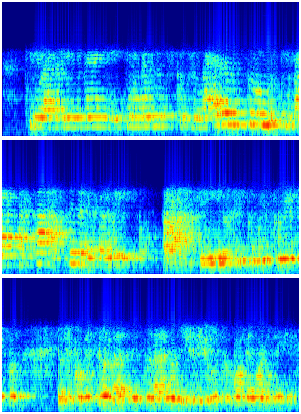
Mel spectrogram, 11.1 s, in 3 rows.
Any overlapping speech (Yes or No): No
